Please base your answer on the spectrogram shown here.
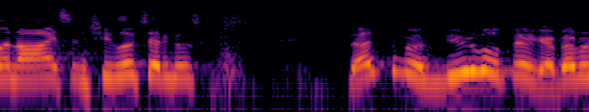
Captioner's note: sniffs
